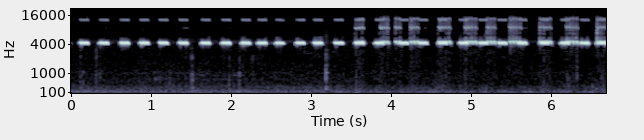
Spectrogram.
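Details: Chirping cricket meant to repel rats: clean short high pulses in an even series roughly four a second, turning denser and buzzier halfway through as a second voice seems to join.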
